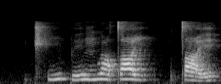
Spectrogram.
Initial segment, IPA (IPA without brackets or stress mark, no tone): t͡ʃʼ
